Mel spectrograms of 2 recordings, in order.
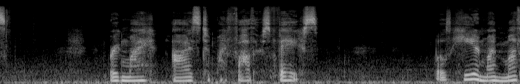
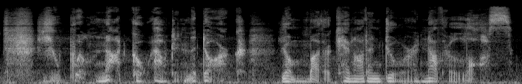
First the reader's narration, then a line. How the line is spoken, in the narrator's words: growled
